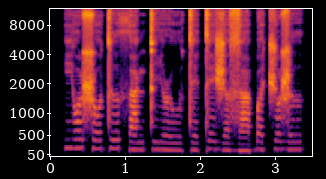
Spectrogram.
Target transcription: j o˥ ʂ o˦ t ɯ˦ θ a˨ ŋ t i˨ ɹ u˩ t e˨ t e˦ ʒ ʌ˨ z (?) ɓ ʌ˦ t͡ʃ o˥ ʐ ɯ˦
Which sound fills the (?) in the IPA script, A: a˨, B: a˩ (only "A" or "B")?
B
